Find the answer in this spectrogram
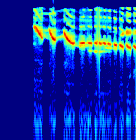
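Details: Golden-bellied gerygone, a singing male, gives a clean high whistled song: three descending slurred notes, then a rapid series of short level whistles of steady pitch.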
